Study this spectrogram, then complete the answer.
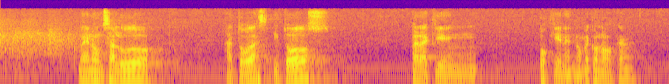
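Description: A man talks through a microphone in short bursts.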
